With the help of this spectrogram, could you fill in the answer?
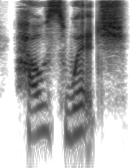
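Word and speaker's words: Haus Witch: Next up is House Witch. It's spelled H A U S witch.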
